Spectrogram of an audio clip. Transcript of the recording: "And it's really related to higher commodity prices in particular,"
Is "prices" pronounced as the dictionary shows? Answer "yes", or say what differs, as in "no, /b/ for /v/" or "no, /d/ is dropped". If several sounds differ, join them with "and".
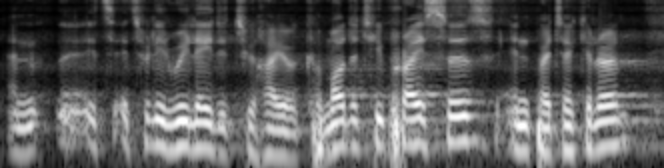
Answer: yes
